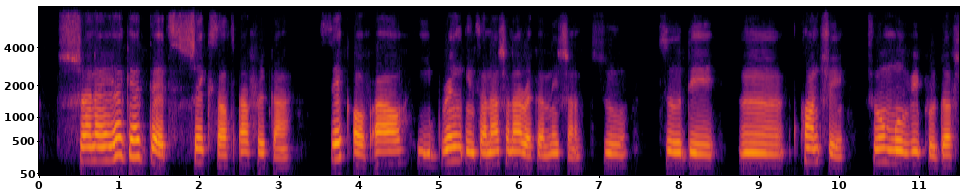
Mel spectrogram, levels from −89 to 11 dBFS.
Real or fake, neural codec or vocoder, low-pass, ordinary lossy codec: real; none; 7.2 kHz; Opus, 16 kbps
